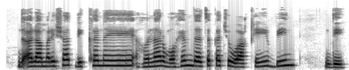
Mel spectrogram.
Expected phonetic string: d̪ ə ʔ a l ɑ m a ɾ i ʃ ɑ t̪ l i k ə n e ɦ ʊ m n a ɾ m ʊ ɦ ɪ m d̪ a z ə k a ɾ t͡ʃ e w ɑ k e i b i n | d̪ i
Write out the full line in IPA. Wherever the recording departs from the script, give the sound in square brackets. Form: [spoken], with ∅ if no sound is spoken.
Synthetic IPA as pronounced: d̪ ə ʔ a l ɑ m a ɾ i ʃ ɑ t̪ l i k ə n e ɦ ʊ [∅] n a ɾ m ʊ ɦ ɪ m d̪ a z ə k a [∅] t͡ʃ e w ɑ [q] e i b i n | d̪ i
